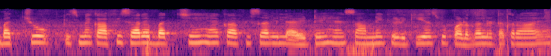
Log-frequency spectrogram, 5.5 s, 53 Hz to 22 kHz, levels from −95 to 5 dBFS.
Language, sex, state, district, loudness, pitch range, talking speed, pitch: Hindi, female, Himachal Pradesh, Shimla, -18 LUFS, 205-225 Hz, 195 wpm, 215 Hz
